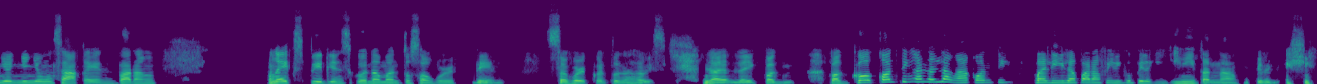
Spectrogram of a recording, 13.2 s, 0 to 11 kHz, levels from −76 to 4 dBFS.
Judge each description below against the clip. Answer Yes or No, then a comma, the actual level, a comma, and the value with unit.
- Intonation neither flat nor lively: No, wide, 7.5 semitones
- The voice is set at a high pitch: No, medium, 170 Hz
